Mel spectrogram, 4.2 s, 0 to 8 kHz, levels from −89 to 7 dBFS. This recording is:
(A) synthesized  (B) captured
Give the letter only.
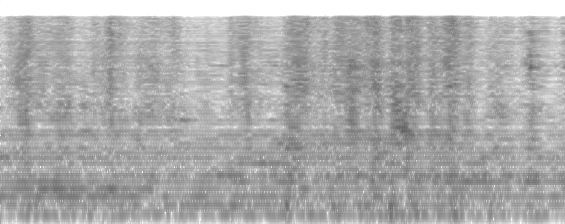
A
